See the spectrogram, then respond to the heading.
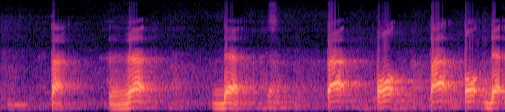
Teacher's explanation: makhrajnya ta th da sama-sama dari tempat tumbuhnya gigi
